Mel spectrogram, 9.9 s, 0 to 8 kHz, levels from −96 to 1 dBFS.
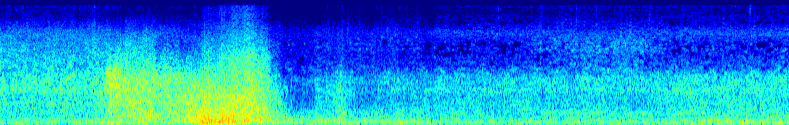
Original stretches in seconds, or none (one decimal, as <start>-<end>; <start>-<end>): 0.8-4.0; 4.7-8.7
